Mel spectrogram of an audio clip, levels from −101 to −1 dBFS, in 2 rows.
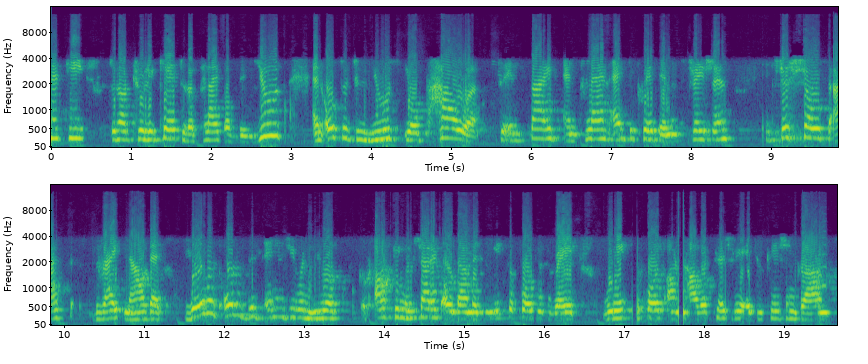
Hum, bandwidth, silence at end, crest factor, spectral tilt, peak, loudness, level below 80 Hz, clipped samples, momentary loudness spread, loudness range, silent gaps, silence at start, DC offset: none; 11 kHz; 0 s; 10 dB; -6.5 dB/octave; -6 dBFS; -16 LUFS; -50 dBFS; under 0.1%; 8 LU; 2 LU; none; 0 s; under 0.1%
